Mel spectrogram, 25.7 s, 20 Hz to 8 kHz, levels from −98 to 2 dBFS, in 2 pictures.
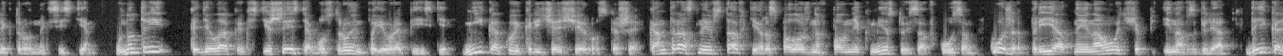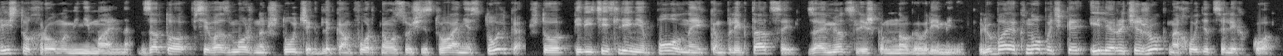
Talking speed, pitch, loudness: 125 wpm, 130 Hz, -15 LUFS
